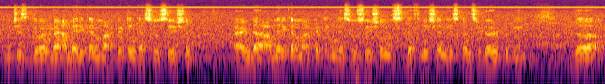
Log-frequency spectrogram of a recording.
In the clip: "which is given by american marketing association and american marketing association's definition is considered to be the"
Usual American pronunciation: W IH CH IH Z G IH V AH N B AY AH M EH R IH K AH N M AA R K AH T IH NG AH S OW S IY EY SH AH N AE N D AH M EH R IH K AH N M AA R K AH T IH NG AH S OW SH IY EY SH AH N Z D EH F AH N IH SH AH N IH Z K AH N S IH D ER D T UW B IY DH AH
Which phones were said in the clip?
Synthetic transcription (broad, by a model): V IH CH IH Z G IH V AH N B AY AH M EH R IH K AH N M AA R K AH T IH NG AH S OW S IY EY SH AH N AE N D AH M EH R IH K AH N M AA R K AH T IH NG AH S OW S IY EY SH AH N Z D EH F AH N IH SH AH N IH Z K AH N S IH D ER D T UW B IY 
